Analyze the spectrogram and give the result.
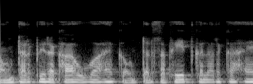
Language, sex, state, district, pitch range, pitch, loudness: Hindi, male, Haryana, Charkhi Dadri, 100-110 Hz, 105 Hz, -17 LUFS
